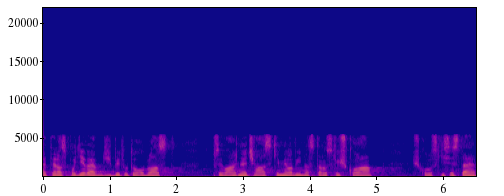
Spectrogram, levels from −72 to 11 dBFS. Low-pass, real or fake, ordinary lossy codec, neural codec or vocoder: 5.4 kHz; real; MP3, 32 kbps; none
